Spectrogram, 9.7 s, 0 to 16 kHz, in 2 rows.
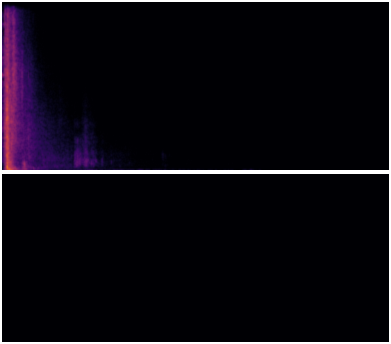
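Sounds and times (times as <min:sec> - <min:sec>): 
rifle firing with silencer: 0:00.0 - 0:01.1.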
